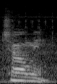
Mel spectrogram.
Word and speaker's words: Zhou Mi: So ZH means ch, like in Heechul's name,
